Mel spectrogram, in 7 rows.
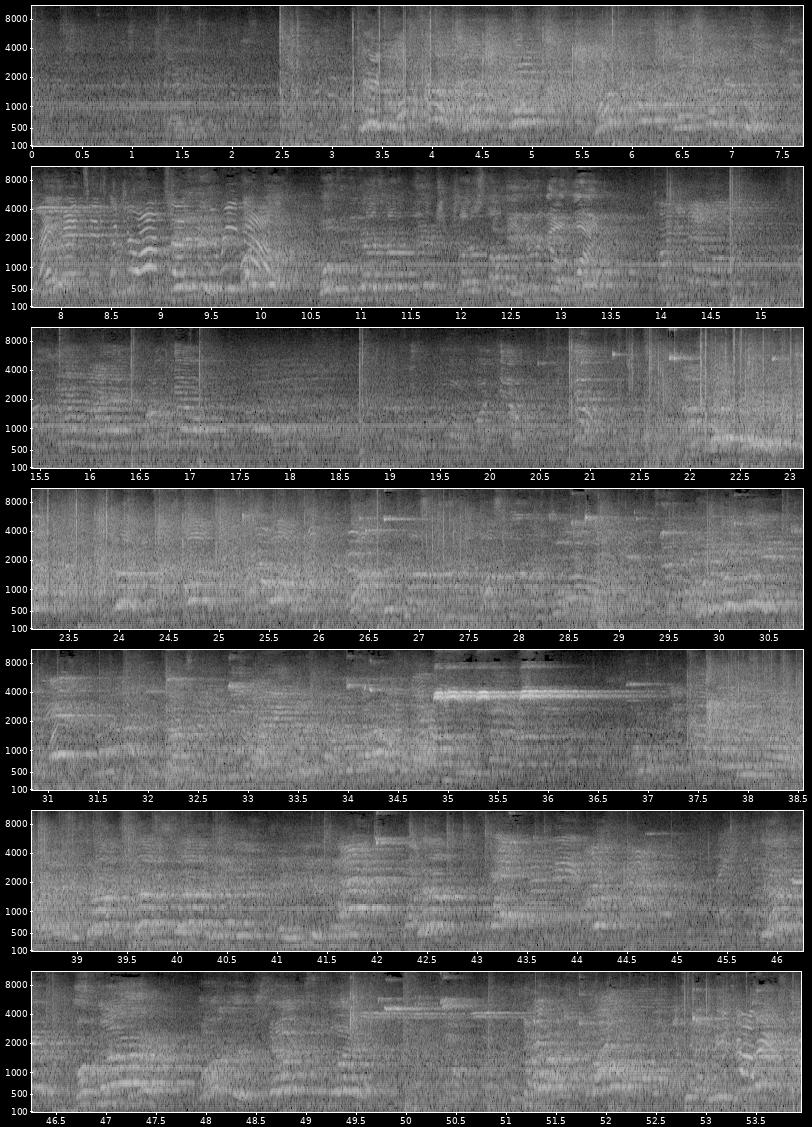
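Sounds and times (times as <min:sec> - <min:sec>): referee's whistle: 0:34.8 - 0:36.6.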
